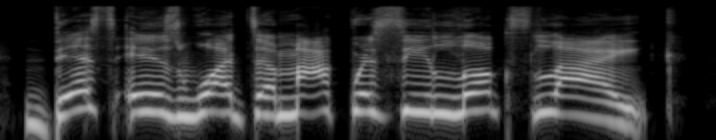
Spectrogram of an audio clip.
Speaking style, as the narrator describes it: Zara shouting and clapping on every syllable

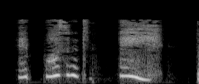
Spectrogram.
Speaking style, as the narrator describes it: Dulcinea wheezed in no small alarm

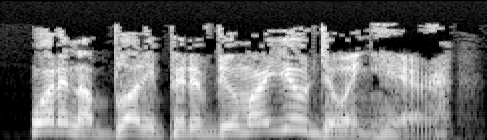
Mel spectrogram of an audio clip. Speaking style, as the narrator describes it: Matt snapped

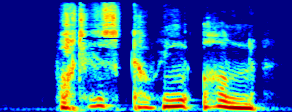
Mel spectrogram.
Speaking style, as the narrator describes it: he whispered

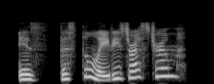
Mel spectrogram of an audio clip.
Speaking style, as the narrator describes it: She stammered

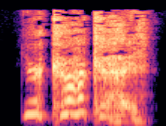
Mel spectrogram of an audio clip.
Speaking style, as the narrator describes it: I said

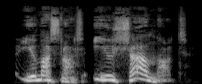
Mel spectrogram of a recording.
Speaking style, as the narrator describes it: exclaimed Ivanhoe

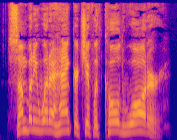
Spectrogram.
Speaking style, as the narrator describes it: he shouted

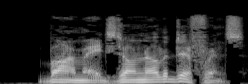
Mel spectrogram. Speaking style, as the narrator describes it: Bashan grumbled

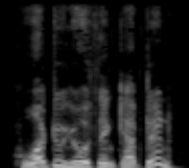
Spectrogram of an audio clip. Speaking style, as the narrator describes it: he bellowed amiably

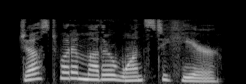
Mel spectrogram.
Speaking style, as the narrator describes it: Lori said dryly

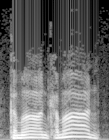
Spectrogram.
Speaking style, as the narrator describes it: he shouted out loud

